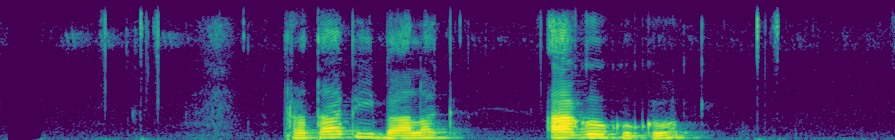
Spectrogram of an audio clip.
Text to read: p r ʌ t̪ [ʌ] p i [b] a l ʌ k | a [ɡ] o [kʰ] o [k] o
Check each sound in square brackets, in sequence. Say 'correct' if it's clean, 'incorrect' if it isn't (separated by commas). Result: incorrect, correct, correct, incorrect, correct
